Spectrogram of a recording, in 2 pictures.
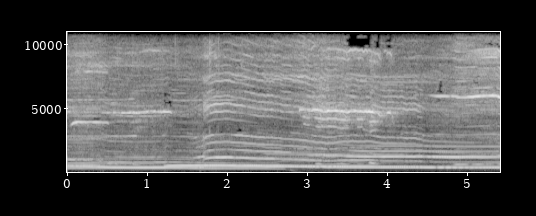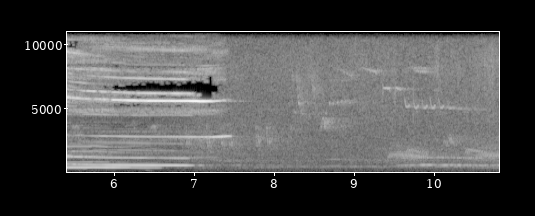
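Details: Gray wolves howling in the wild jungle under a full moon: long, steady, slightly falling overlapping howls for about seven seconds, then they stop, leaving faint distant calls and background hiss.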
